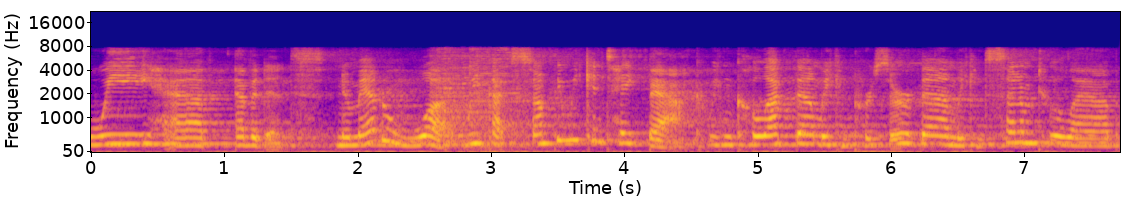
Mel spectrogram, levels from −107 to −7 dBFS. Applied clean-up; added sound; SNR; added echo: none; Dishes, pots, and pans; 18 dB; reverberation time 2.3 s.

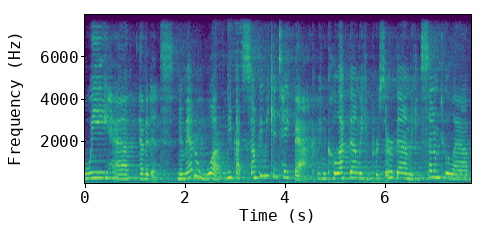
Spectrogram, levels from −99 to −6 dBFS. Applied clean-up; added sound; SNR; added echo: neural separator model SepFormer DNS4.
